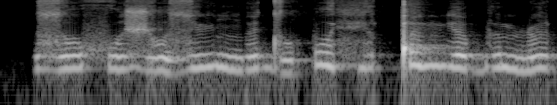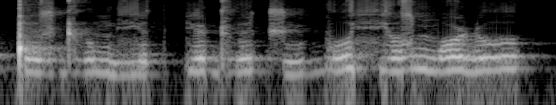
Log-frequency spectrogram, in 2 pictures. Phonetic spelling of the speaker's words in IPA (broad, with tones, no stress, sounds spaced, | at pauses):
z ʊ˧˥ f ʊ˧˥ ʒ ʊ˧˩ z y˧˥˧ ŋ ʏ˧˥ d ʊ˩˧ p ʊ˥˨ fʲ ʊ˧˥˧ ǃ ʏ˥ mʲ œ˥˨ b ʏ˥˨ m ɳ ʏ˥˨ ǃ ʏ˧˩ z ɖʱ ʊ˧˩ m vʲ œ˩˧ t pʲ ɐ˧˥˧ ɖʱ ʏ˧˥˧ t͡ʃ y˩˧ b o˧˥˧ fʲ ɔ˧˥ z m ɔ˧˥˧ ɳ ʊ˥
